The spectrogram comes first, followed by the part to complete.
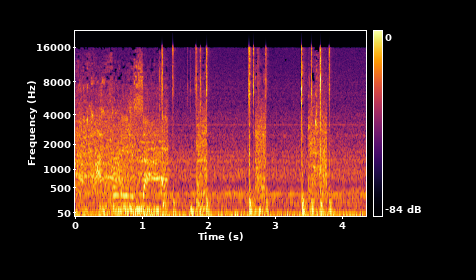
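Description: Basketball game broadcast audio: a ball bouncing on a hardwood court, a series of sharp knocks, over faint voices.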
